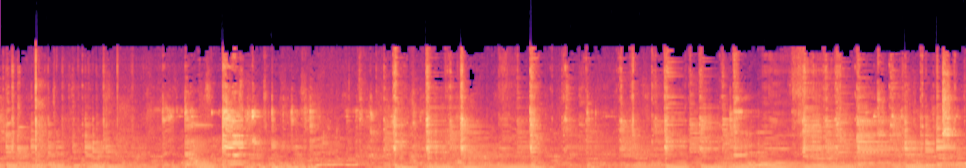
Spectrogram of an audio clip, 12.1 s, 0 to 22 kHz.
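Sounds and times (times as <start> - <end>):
acoustic guitar lead melody: 0.0 - 12.0
acoustic guitar strumming chords: 0.0 - 12.0.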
